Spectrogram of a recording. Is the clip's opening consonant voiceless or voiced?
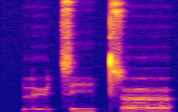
voiced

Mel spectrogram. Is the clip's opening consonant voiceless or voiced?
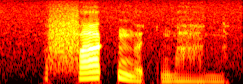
voiceless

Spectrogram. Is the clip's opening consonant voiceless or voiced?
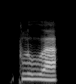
voiceless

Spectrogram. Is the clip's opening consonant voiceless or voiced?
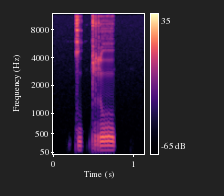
voiceless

